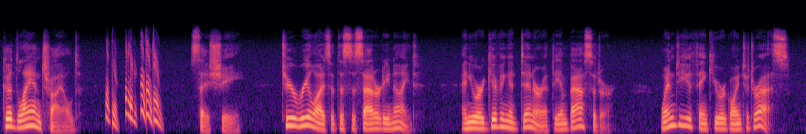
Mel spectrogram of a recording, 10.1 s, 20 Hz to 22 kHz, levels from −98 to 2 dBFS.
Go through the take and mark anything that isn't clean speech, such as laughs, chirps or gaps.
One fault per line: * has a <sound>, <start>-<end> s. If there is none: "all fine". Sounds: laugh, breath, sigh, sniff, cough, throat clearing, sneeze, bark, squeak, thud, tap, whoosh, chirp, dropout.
* has a chirp, 1.3-2.1 s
